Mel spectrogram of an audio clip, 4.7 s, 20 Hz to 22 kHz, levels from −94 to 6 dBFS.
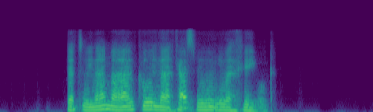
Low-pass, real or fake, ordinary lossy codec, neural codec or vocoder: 7.2 kHz; fake; Opus, 64 kbps; codec, 16 kHz, 0.5 kbps, FreqCodec, smaller model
